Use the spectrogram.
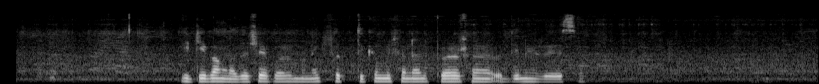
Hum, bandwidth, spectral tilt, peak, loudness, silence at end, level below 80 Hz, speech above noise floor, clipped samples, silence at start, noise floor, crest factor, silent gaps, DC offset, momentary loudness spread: none; 11.5 kHz; -6.5 dB/octave; -4 dBFS; -21 LUFS; 2.15 s; -70 dBFS; 27 dB; under 0.1%; 0.4 s; -48 dBFS; 20 dB; none; under 0.1%; 24 LU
